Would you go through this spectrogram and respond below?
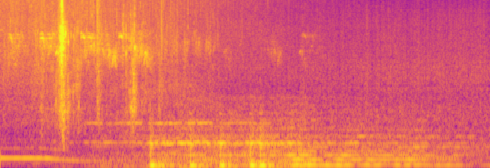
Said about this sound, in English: Should we retire to someplace with more shelter? The rain's not bothering me.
